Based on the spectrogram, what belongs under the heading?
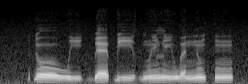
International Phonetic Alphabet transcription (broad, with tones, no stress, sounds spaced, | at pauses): ɗ oː˦˨ w iː˨ ɡ͡b ɛ˦˨ ɓ iː˦˨ ɡʷ ĩ˨˦ l ĩ˨ w ə˧ n ũ˦ kʷ ũ˦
